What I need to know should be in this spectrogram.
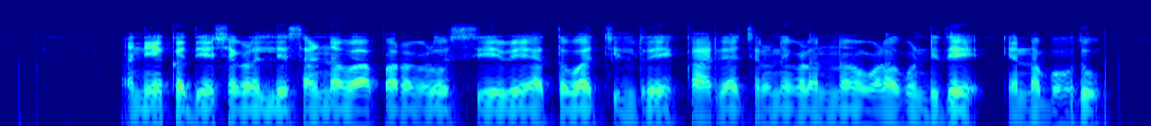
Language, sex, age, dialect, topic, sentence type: Kannada, male, 18-24, Mysore Kannada, banking, statement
